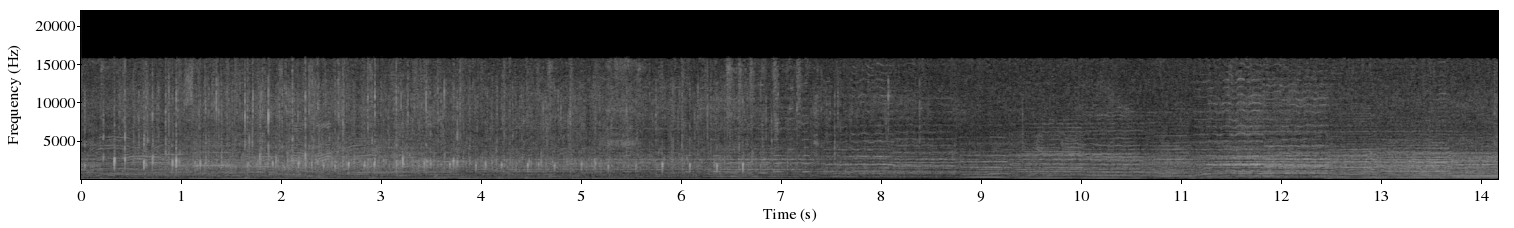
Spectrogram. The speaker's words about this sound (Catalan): Aplaudiu!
